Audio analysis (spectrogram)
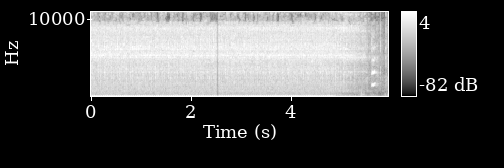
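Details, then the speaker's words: Barn-find classic car first started after 33 years sitting; steady, even low idle rumble with no knocks or misses until shut off, 50 lb oil pressure, sounds good; fuel pump line leaking and heater core bad. "It does have a 50 lb oil pressure and it sounds good. Doesn't look that good, but it sounds good."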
